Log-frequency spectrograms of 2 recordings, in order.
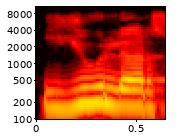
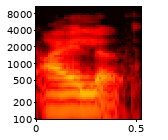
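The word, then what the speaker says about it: Euler: ना यूर्स ठीक है यू लर्स फॉर्म जैसे ये यूलर हो एक्चुअल में ये है आइलर ठीक है स्पेलिंग इसकी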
